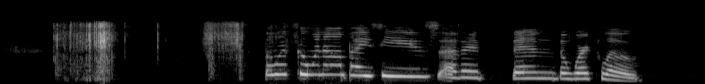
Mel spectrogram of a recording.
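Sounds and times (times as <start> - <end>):
Mucha tarot deck riffling while being shuffled: 0.6 - 2.5
speech: 2.9 - 6.5.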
